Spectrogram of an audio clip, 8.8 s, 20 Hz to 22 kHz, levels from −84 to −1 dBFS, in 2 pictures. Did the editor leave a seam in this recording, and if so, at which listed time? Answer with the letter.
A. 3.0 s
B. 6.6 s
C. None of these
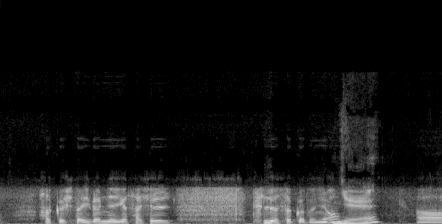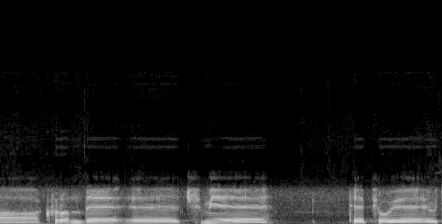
A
